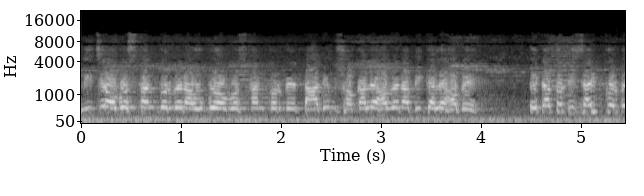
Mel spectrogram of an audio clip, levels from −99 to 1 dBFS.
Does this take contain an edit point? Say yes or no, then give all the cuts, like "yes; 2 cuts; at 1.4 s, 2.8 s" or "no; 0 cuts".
no; 0 cuts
